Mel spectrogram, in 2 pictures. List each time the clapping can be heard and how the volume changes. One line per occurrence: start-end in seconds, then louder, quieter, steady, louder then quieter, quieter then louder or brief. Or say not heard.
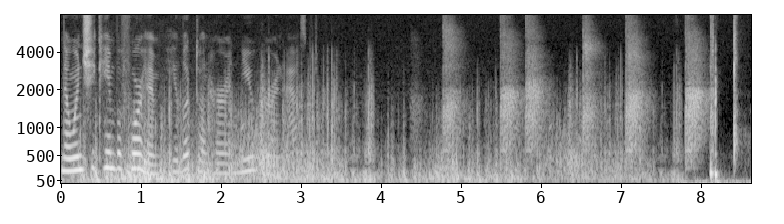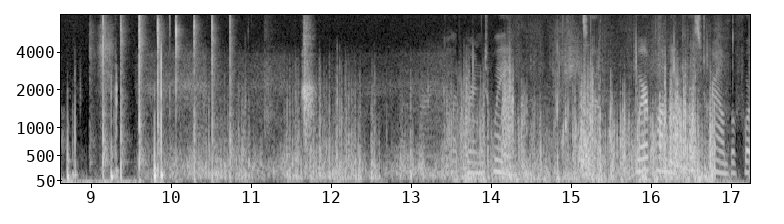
4.3-11.8 louder then quieter.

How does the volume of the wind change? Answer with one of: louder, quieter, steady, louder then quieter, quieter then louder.
quieter then louder.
